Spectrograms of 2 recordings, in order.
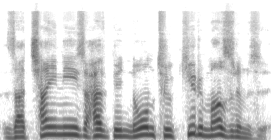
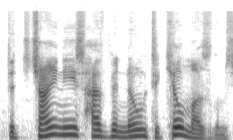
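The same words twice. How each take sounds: First: It is read in a put-on Japanese accent. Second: It is read in the speaker's ordinary accent.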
